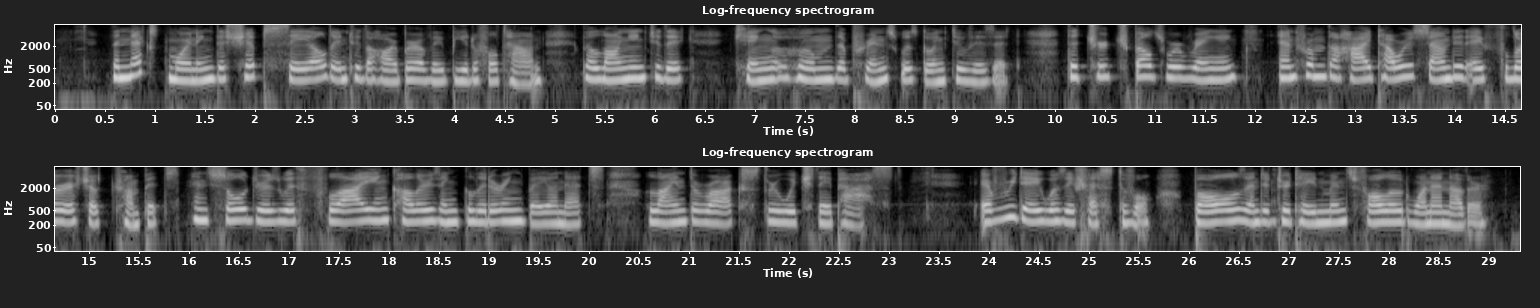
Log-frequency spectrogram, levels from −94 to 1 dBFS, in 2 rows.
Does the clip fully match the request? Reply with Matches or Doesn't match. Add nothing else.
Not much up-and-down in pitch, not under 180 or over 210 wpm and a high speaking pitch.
Doesn't match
